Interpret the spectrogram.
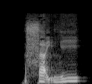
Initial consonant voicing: voiceless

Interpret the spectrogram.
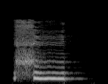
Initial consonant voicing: voiceless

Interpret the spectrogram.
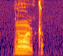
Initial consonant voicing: voiced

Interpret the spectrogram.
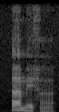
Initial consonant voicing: voiced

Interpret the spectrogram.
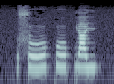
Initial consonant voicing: voiceless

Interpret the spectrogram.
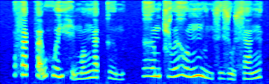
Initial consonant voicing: voiceless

